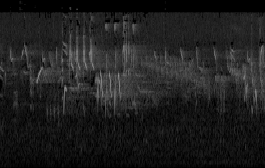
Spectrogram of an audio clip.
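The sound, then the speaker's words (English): A nightingale sings a steady, fairly quiet stream of rapid chirps, trills and sharp whistled notes, with no voices, just soft background hiss underneath. “The poor nightingale was now a prisoner and very sad.”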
